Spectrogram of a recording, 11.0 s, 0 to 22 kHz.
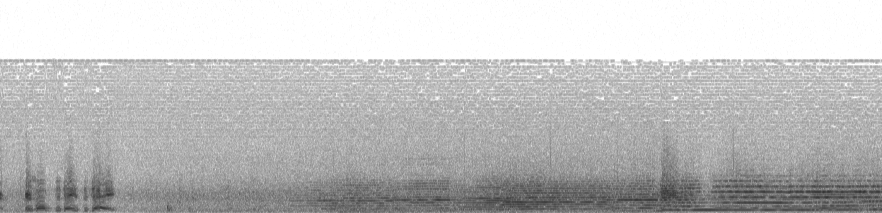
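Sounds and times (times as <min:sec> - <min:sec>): held chords of score music: 0:03.2 - 0:11.0.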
